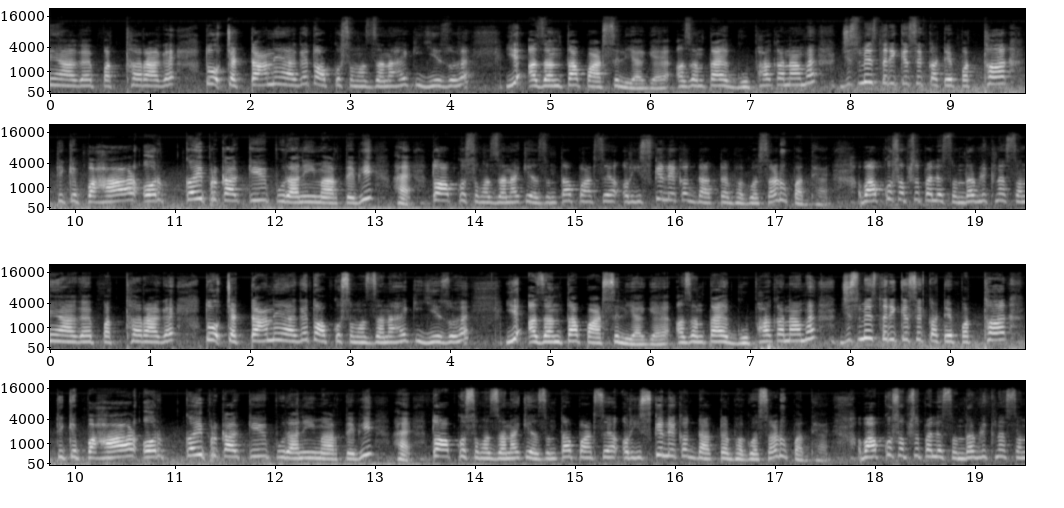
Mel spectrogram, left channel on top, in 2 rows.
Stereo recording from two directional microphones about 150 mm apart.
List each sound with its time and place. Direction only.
0.0 s a woman's voice: 45° right (ahead or behind)
11.1 s a woman's voice: 20° right (ahead or behind)
13.6 s a woman's voice: 40° right (ahead or behind); by 16.6 s 55° right (ahead or behind)
16.6 s speech: 40° right (ahead or behind); by 17.5 s 20° right (ahead or behind)
17.8 s speech: 35° right (ahead or behind)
